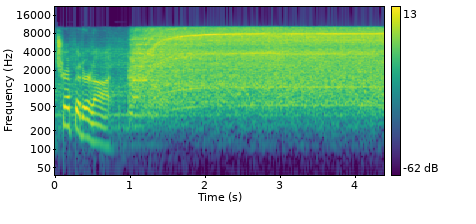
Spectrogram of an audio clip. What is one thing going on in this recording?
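A power tool starts up with a rising whine and then runs steadily.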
